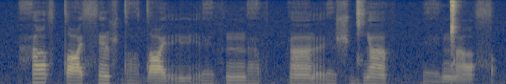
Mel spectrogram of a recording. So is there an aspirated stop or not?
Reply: no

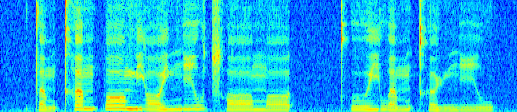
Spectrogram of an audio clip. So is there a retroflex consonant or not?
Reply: no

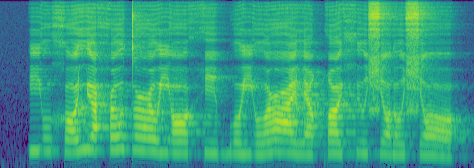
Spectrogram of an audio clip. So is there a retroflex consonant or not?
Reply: no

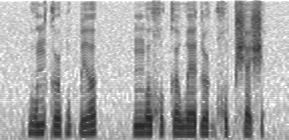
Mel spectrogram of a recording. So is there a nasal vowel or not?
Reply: no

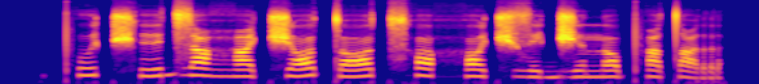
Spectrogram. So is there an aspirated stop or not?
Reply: yes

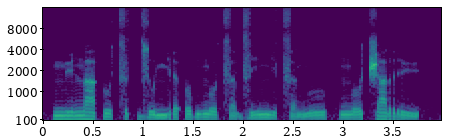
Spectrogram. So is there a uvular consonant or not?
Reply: no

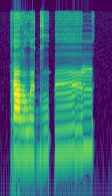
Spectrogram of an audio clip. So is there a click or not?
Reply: no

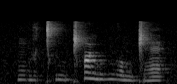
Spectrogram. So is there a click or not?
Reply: yes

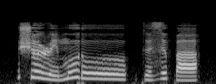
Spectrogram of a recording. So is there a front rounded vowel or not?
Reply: yes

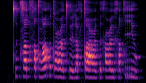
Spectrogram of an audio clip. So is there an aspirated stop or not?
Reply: yes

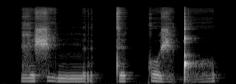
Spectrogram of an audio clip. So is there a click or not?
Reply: yes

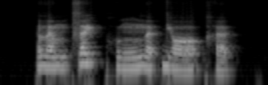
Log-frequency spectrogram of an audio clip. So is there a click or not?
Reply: no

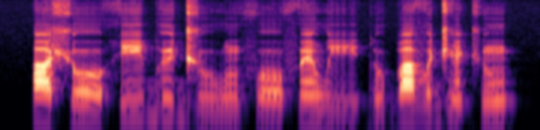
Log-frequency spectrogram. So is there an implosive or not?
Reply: no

